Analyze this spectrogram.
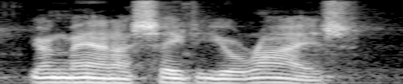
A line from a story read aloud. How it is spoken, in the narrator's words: no stranger murmurs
